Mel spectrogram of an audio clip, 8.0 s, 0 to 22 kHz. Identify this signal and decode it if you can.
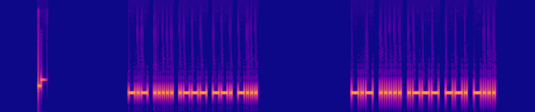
Morse code, heard as a keyed tone, about 31 wpm, 700 Hz. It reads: K5JGB K5JGB
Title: Speed Racing - USA 1x3 Call Signs 25wpm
